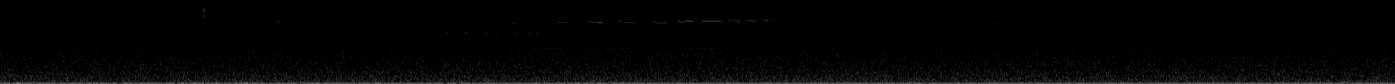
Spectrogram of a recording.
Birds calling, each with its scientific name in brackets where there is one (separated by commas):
Red-breasted Nuthatch (Sitta canadensis), Golden-crowned Kinglet (Regulus satrapa), Yellow-rumped Warbler (Setophaga coronata), Mountain Chickadee (Poecile gambeli)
